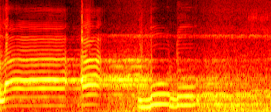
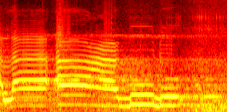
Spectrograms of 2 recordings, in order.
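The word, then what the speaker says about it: لا أعبد: Jadi bagaimana membacanya a itu jadi tidak tertahan sama sekali. Tidak la a'budu ya. Tapi tidak juga mengalir suaranya. La a'budu. Nah, tidak mengalir ainnya ya. Tapi ada di tengah-tengah. La a'budu tengah-tengah dia mengalir tidak tertahan tidak gitu.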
